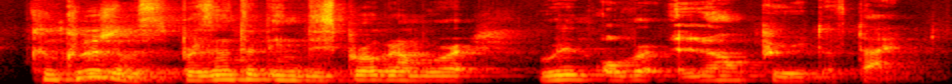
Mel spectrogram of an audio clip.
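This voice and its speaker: With a Polish accent, a man speaks at a moderate pace and medium pitch, his intonation fairly even, amid audible room echo. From Poland. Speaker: sales coach. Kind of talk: scripted narration.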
